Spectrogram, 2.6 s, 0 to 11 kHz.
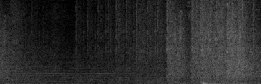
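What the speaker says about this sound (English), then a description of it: "MG, flamethrower unit, and mortar teams opening fire." Machine gun fire rattles in a Company of Heroes 2 battle, a low steady rumble of combat building into a sharp burst near the end, fairly distant and with no talking.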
